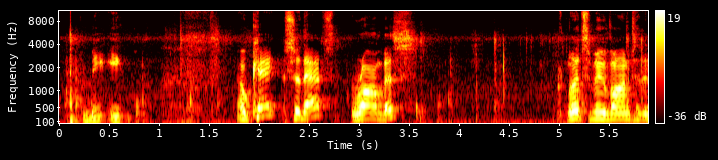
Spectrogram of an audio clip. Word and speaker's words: rhombus: square is both a rhombus okay silent h don't forget the sound h i always do and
